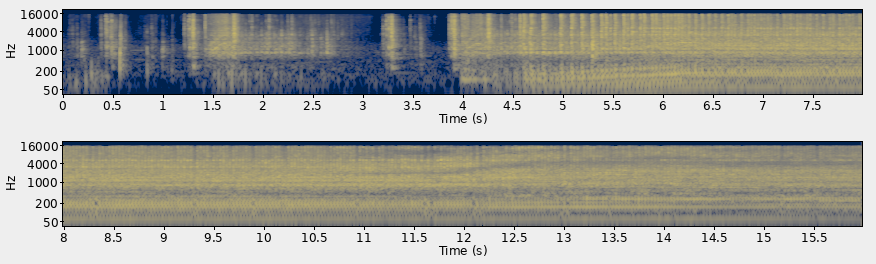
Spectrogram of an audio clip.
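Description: A Champion generator converted to run on natural gas starts without the choke after a few short pulls, then settles into a loud, steady idle that drones on close by.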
